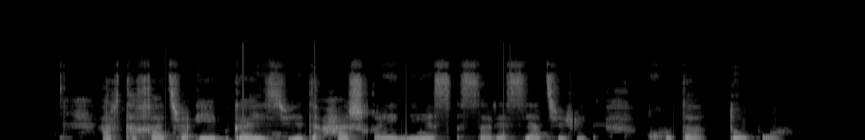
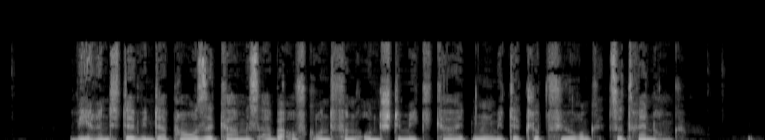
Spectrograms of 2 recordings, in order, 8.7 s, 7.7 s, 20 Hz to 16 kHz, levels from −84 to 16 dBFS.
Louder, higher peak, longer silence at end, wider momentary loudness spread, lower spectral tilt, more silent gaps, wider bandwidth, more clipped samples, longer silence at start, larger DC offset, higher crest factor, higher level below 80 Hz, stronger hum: second, -35 LUFS vs -23 LUFS; second, -16 dBFS vs -4 dBFS; first, 0.85 s vs 0.15 s; first, 17 LU vs 5 LU; about the same, -4 dB/octave vs -4.5 dB/octave; first, 6.38-6.44 s, 7.12-7.29 s vs none; about the same, 11 kHz vs 11.5 kHz; neither; about the same, 0.6 s vs 0.7 s; neither; about the same, 20 dB vs 18 dB; second, -70 dBFS vs -48 dBFS; neither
